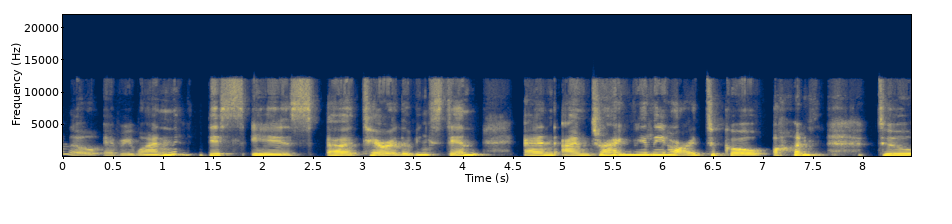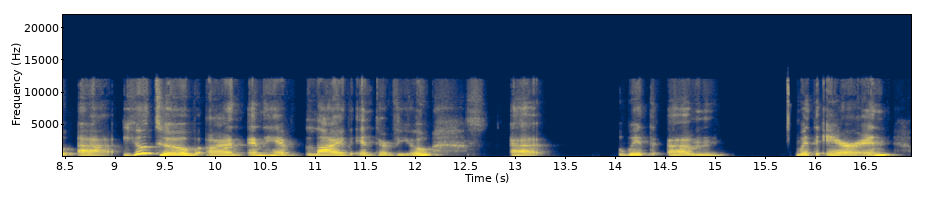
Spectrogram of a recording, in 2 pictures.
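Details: Adult Canadian woman with aphasia and apraxia of speech after a stroke in November 2023; foreign accent syndrome began after a further hospital episode in February, an accent she calls Eastern European; foreign accent syndrome with aphasia and apraxia of speech.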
